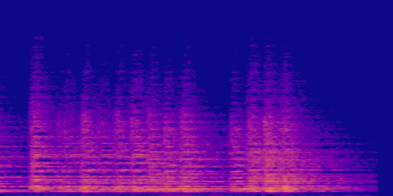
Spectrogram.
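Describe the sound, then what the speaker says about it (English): A violin plays a short bowed melody alone, sustained notes with rich harmonics, moderately loud and close, with a brief dip and fresh bow attack partway through before fading out. "A violin sounds like this."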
